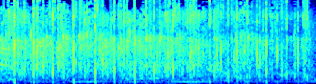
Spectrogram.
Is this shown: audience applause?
yes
